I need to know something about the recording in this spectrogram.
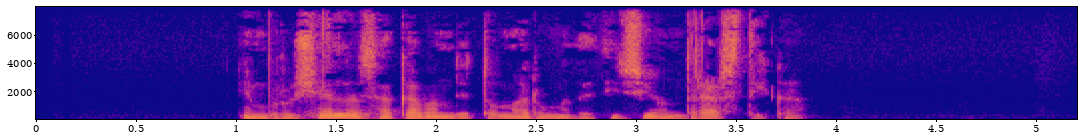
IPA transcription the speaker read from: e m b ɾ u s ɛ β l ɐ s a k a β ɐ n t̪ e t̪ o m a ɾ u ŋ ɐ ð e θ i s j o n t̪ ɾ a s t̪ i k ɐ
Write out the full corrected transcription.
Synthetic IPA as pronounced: e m b ɾ u ʃ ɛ l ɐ s a k a β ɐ n d̪ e t̪ o m a ɾ u ŋ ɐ ð e θ i s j o n d̪ ɾ a s t̪ i k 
